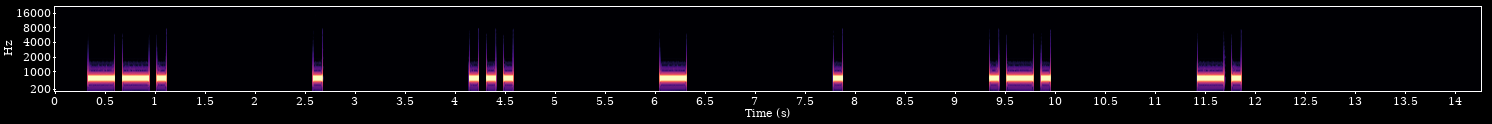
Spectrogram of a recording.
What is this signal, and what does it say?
Morse code, heard as a keyed tone, about 14 wpm, spaced as for 5 wpm, 700 Hz. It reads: GESTERN
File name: Morsekurs / Witze / Witz 12. September 17, Tempo 25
